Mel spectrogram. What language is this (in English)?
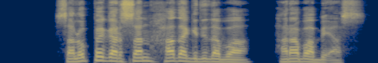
Gofa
